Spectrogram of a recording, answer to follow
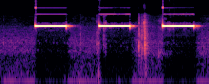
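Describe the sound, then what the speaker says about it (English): A smoke detector under test sounds three loud, piercing beeps of about half a second each, evenly spaced and close by, with a faint low hum and a brief clatter between the second and third beeps. "that has been the smoke detector testing video"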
